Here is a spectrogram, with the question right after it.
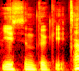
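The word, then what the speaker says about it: Yessentuki: And we're just about to welcome our guest who comes from Yesentuki. Is that actually how you pronounce it? – Yesentuki.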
